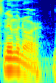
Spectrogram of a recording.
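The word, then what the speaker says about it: Númenor: But we also knew that, like, the human army from Numenor, did I say it right? I swear, every freaking word I say in this review. – Numenor? – Yeah, it's Numenor.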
